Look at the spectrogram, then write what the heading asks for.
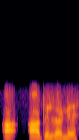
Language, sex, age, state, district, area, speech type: Telugu, male, 18-30, Telangana, Nirmal, rural, conversation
